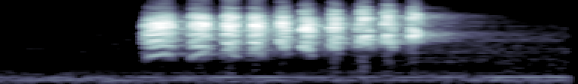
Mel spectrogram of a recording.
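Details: Lesser green leafbird recording used as a lure for a silent bird. A fast rattle of about eleven scratchy, buzzy high notes lasts just under a second, over a faint low hum.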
